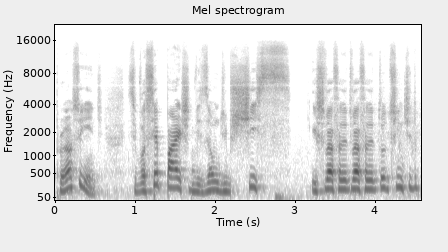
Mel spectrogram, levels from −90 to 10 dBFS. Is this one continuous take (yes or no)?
no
